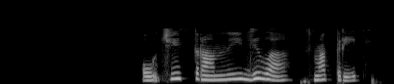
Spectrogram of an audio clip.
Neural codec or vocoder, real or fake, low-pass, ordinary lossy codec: codec, 16 kHz, 2 kbps, X-Codec, HuBERT features, trained on balanced general audio; fake; 5.4 kHz; MP3, 24 kbps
